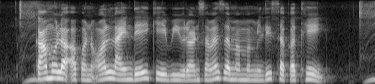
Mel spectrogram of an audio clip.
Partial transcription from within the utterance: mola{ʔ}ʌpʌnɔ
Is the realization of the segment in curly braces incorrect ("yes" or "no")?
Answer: no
